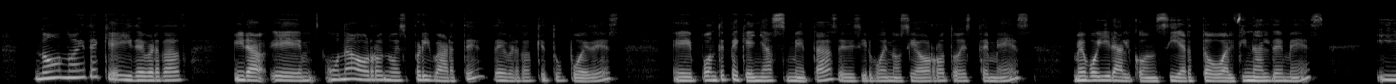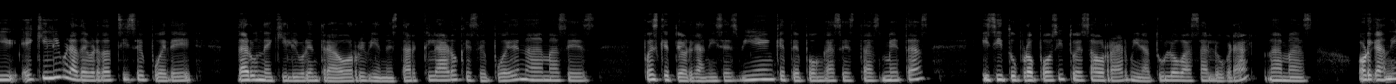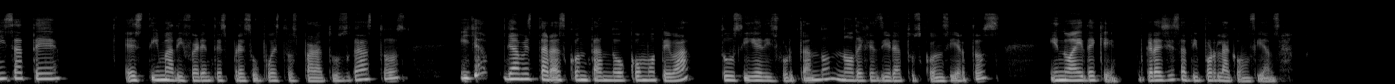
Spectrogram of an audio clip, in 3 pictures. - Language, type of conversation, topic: Spanish, advice, ¿Cómo puedo equilibrar el ahorro y mi bienestar sin sentir que me privo de lo que me hace feliz?
- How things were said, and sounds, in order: tapping; other background noise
